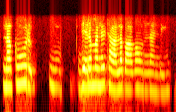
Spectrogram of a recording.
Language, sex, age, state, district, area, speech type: Telugu, female, 18-30, Telangana, Medchal, urban, conversation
